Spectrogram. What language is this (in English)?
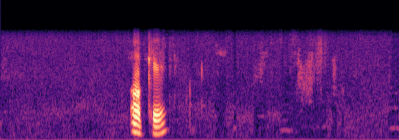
Malayalam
